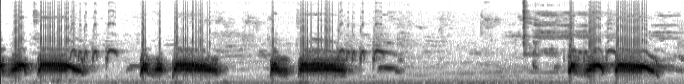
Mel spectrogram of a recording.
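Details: Spotted dove call meant to spur idle doves to sing: loud husky coo phrases, a clipped pair of notes then a sustained coo, repeated four times, with a faint second dove cooing softly in the pause.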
